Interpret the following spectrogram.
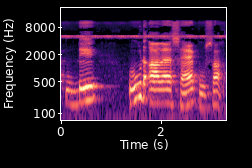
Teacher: ਇਹ ਯਮਕ ਲਾਉਣੀ ਹੈ ਊਡੇ ਇਥੇ ਯਮਕ ਲਾ ਦੇਣੀ ਹੈ ਕਸ ਕੇ ਬੋਲਣਾ ਹੈ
